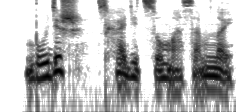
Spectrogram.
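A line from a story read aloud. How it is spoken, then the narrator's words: Hoarse voice in head. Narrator (Russian): Звучит в голове хриплый голос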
